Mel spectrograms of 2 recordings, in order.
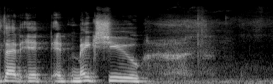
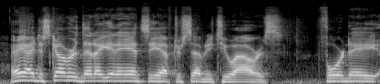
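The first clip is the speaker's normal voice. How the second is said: normal talking voice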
